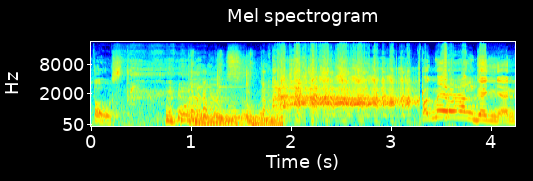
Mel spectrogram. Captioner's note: laughs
